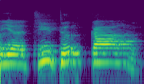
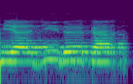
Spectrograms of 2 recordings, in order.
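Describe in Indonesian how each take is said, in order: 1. Bunyi d mendapat pantulan yang kuat dan berat. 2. Bunyi d mendapat pantulan yang ringan dan lembut. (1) "bukan yajidka" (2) "qalqalah sughra lebih ringan"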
